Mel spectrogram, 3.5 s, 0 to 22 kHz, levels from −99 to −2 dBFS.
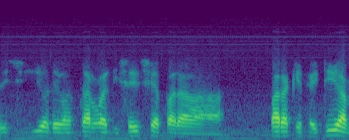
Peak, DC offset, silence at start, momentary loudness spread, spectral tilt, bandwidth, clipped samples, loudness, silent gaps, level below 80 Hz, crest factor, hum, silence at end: -8 dBFS; under 0.1%; 0 s; 10 LU; -7 dB/octave; 8 kHz; under 0.1%; -28 LUFS; none; -60 dBFS; 20 dB; none; 0 s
